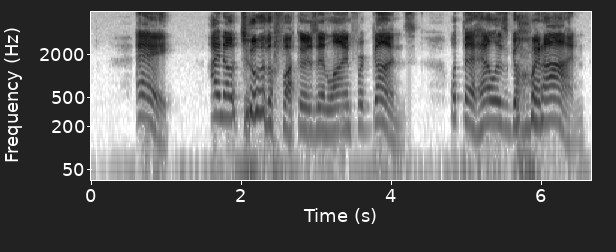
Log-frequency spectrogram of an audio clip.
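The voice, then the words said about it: Put-on New York Bronx accent. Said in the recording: “New York pseudo-Boston accent ... that's definitely some Bronx action”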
